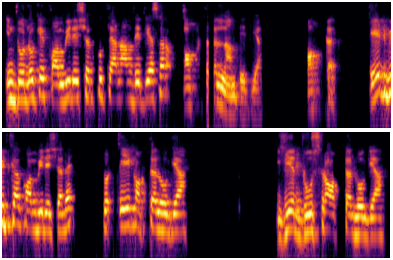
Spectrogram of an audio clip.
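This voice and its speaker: A man's voice: a little high, expressive, moderate pace, highs cut off. A man teaching a networking class online. He asks the class questions, answers them himself and corrects his own slips. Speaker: networking instructor.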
